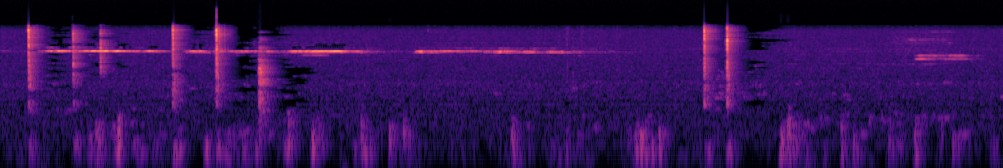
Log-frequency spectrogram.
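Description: Computer keyboard and mouse clicks in short runs: about six sharp clicks in the first three seconds and two more a little after seven seconds in. A faint thin steady high tone runs under the first half, and irregular low thumps sound throughout.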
